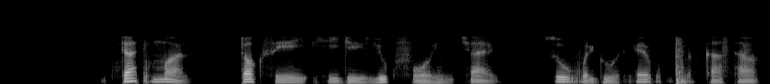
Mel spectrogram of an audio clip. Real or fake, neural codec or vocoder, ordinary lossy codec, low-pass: fake; codec, 16 kHz, 0.7 kbps, FocalCodec; none; 3.6 kHz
